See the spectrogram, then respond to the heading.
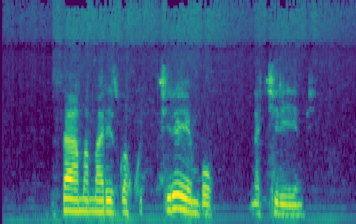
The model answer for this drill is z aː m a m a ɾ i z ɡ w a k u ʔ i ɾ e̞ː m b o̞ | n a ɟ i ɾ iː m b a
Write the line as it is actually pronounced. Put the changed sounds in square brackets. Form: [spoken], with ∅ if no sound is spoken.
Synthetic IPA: z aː m a m a ɾ i z ɡ w a k u [c] i ɾ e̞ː m b o̞ | n a [c] i ɾ iː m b [i]

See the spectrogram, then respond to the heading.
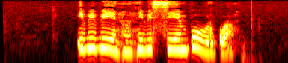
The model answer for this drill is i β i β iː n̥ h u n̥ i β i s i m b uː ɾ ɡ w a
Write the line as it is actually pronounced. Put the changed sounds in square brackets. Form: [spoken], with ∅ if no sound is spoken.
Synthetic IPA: i β i β iː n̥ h u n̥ i β i s [iː] m b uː ɾ ɡ w a

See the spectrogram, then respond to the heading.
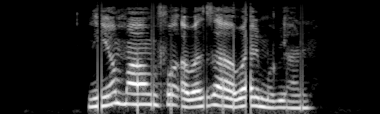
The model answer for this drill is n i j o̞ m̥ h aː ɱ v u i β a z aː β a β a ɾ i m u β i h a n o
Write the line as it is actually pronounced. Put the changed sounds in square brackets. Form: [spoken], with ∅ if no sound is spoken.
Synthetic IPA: n i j o̞ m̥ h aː ɱ v u [a] β a z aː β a β a ɾ i m u β i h a n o

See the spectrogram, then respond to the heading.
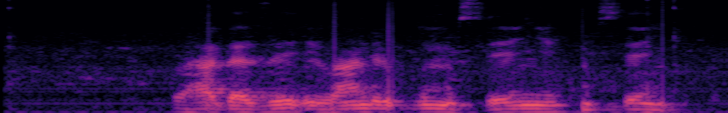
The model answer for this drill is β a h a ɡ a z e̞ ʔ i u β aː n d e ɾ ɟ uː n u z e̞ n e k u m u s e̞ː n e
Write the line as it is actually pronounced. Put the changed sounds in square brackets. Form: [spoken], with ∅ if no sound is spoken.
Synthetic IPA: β a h a ɡ a z e̞ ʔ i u β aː n d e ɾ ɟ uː [m] u [s] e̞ [ɲ] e k u m u s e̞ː [ɲ] e

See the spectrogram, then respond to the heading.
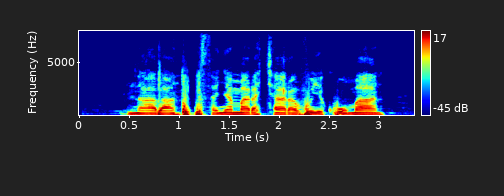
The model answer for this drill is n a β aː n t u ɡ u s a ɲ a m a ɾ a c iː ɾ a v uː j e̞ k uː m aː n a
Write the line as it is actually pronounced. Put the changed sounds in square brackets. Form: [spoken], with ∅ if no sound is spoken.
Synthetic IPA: n a β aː n t u ɡ u s a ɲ a m a ɾ a c [aː] ɾ a v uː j e̞ k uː m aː n a

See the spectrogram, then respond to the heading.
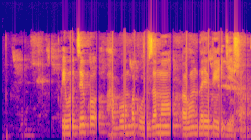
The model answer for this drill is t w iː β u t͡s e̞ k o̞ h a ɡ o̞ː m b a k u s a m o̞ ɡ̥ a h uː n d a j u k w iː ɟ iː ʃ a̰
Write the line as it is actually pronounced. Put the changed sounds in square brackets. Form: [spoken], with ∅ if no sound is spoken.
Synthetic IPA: t w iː β u t͡s e̞ k o̞ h a ɡ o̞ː m b a k u [z] a m o̞ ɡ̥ a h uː n d a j [o] k w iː ɟ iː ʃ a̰

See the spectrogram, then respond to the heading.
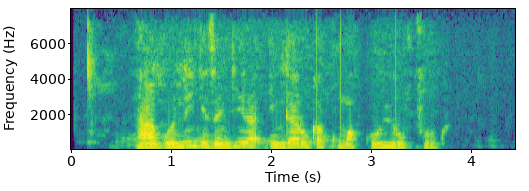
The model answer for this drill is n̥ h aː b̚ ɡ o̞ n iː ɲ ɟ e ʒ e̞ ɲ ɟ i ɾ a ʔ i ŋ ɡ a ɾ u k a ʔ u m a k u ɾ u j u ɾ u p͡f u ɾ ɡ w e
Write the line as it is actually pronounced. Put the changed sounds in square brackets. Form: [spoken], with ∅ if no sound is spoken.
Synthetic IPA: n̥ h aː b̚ ɡ o̞ n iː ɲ ɟ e [z] e̞ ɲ ɟ i ɾ a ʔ i ŋ ɡ a ɾ u k a [k] u m a k u ɾ u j u ɾ u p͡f u ɾ ɡ w e

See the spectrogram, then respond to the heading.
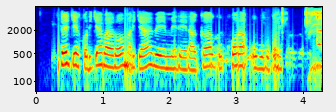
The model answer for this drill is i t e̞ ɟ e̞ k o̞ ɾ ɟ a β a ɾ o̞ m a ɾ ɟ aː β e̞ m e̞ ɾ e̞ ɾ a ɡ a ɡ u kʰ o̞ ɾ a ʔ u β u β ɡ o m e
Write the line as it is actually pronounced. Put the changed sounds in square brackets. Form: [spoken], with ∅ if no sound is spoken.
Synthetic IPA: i t e̞ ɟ e̞ k o̞ ɾ ɟ a β a ɾ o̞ m a ɾ ɟ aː β e̞ m e̞ ɾ e̞ ɾ a ɡ a ɡ u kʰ o̞ ɾ a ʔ u β u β ɡ o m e

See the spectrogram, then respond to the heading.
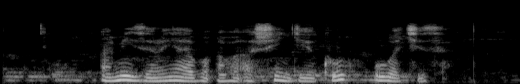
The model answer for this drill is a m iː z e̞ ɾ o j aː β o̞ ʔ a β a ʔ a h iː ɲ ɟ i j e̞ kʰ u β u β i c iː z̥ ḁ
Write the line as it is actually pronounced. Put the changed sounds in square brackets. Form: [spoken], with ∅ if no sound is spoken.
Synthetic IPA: a m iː z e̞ ɾ o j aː β o̞ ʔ a β a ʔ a [ʃ] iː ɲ ɟ i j e̞ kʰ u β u β [a] c [i] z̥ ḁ

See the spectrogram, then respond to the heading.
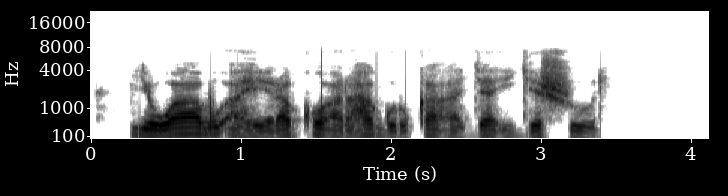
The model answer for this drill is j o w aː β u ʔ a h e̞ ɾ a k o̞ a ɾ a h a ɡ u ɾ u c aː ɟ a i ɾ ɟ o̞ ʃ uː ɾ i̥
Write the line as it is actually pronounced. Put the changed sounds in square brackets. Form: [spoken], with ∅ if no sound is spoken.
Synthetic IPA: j o w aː β u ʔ a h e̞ ɾ a k o̞ a ɾ a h a ɡ u ɾ u [k] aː ɟ a i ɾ ɟ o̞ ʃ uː ɾ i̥

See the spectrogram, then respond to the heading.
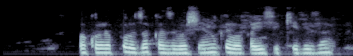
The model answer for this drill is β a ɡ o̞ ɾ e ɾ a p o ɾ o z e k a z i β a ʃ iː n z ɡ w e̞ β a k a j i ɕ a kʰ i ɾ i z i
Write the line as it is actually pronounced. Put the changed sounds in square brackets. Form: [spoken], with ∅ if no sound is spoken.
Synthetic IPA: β a [k] o̞ ɾ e ɾ a p o ɾ o z [a] k a z i β a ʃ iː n z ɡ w e̞ β a k a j i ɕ [i] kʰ i ɾ i z [a]

